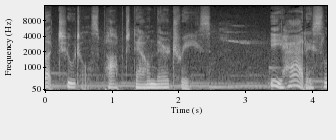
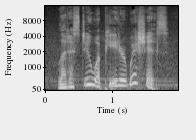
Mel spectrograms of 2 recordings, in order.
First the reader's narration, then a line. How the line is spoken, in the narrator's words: cried the simple boys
